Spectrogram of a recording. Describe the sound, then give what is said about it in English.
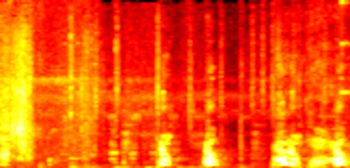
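A detection dog trained to find sloth poop barks repeatedly to signal where the poop is, a series of sharp, loud barks in an uneven rhythm with brief pauses between them, with some low background noise underneath. “I'll put this here in this block and she will tell me by barking where the poop is.”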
